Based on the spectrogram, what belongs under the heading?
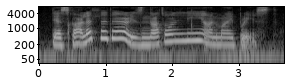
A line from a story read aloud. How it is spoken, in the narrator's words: said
